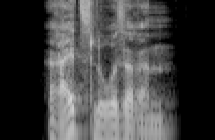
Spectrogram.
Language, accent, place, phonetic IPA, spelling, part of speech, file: German, Germany, Berlin, [ˈʁaɪ̯t͡sloːzəʁəm], reizloserem, adjective, De-reizloserem.ogg
- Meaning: strong dative masculine/neuter singular comparative degree of reizlos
